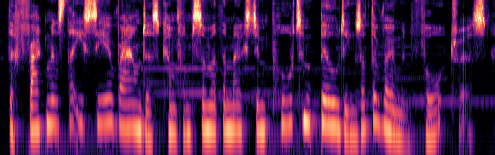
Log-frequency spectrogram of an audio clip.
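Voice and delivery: normal talking voice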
